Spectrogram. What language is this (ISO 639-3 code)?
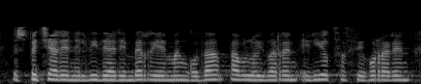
eus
